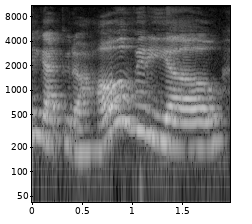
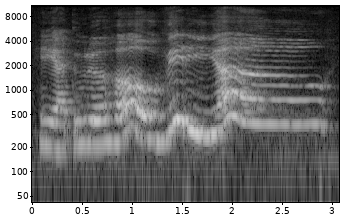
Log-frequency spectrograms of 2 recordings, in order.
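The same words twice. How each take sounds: First: Said in the usual way. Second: High, very slow proud praise. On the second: Real, not acted. Praising baby, repeated.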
